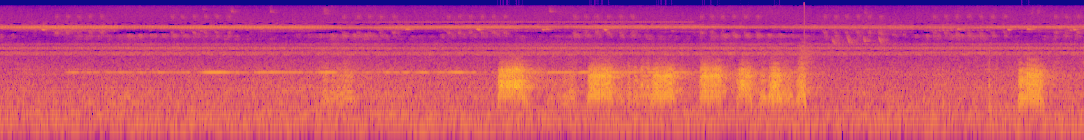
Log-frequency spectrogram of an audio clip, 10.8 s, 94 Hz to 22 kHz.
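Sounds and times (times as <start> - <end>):
low constant hiss: 0.0 - 10.8
Moluccan scops owl Otus magicus albiventris croaking song notes: 0.7 - 8.4, 10.2 - 10.7.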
